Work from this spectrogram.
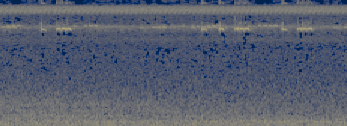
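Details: A high, even insect trill rings without pause, calm sleep-aid ambience, while three short bursts of quick stuttering chirps rise above it, one early and two close together later in the recording; nothing else clearly audible.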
